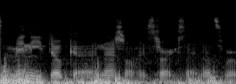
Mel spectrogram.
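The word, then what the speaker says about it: Minidoka: grew here at the internment camp oh it's minoka National Historic Site that's where we are said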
